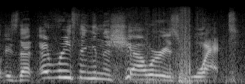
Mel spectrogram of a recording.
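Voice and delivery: ordinary delivery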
